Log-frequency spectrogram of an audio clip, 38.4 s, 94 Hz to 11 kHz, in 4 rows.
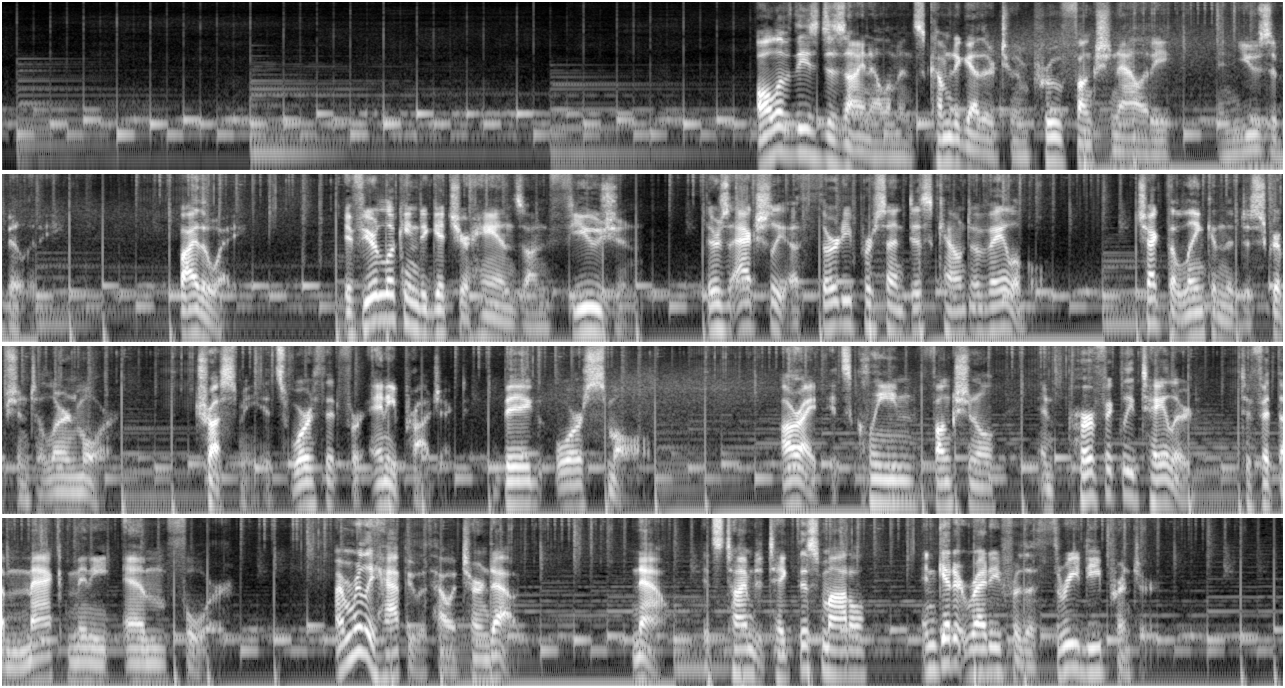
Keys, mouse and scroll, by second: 1.6 middle click, 2.3 scroll up 1, 2.9 middle click, 3.8 scroll up 1, 3.8-4.4 scroll down 1, 4.4 scroll up 1, 4.5 ctrl+middle click, 4.8 middle click, 8.8 middle click, 26.4-26.8 scroll down 1, 27.1 middle click.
